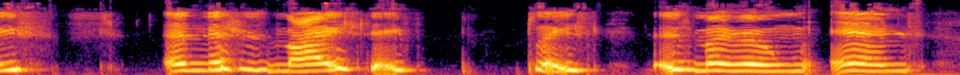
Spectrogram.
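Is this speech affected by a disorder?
Yes: cerebral palsy.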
